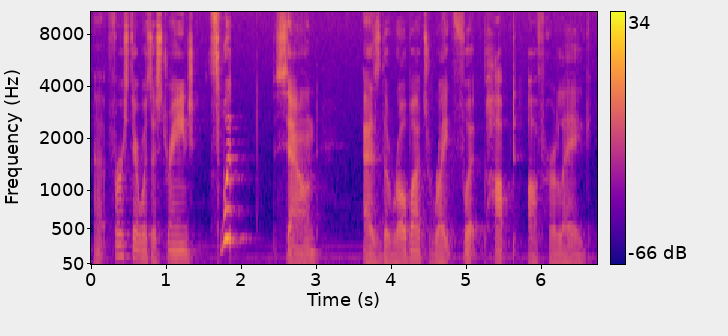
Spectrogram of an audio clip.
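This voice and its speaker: A low-pitched man reads a children's novel aloud, telling the story theatrically and emphatically with dramatic pauses.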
